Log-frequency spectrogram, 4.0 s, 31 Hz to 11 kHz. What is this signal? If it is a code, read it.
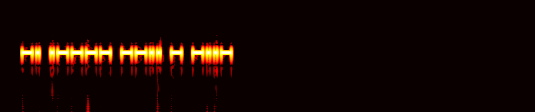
Morse code, heard as a keyed tone, about 43 wpm, 700 Hz. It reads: N1ZTX
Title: USA Call Signs - 5 Characters - Repeated 3x - 45wpm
